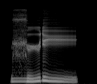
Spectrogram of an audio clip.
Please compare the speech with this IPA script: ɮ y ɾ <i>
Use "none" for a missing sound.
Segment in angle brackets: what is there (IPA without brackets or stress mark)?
iː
